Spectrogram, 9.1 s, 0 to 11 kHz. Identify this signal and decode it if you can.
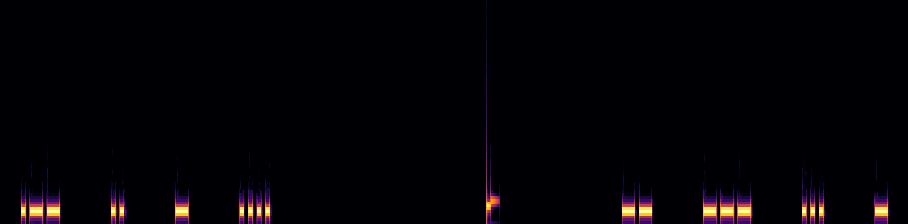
Morse code, heard as a keyed tone, about 27 wpm, spaced as for 13 wpm, 700 Hz. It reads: WITH MOST
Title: 4x Character Spacing - Top 100 Words - 28wpm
